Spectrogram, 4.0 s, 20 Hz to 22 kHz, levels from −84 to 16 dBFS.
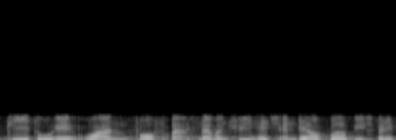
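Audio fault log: throughout: GSM full-rate codec, speech band-limited below 4 kHz with a plainly audible buzzy, gravelly roughness from coarse pulse excitation, consistent with a 13 kbps stream.
1.66–1.88 s and 3.60–3.79 s: lost GSM frames, with about 160 ms and 140 ms of gaps scattered across roughly 200 ms each, and the longest runs lasting up to about a tenth of a second. The decoder repeats the last good frame, producing a brief rough, metallic ringing.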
